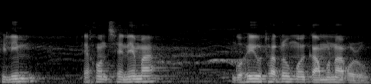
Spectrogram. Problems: background conversations at intervals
